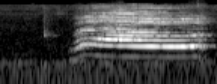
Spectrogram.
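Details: Domestic cat annoying its owners, giving one clear drawn-out meow that rises at the start, then holds a steady, rich tone for about a second before fading, in a quiet indoor setting.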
